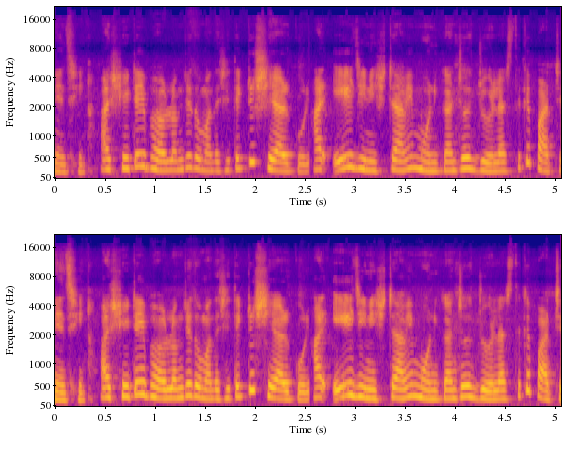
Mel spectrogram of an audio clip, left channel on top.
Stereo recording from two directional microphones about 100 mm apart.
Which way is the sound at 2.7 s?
55° right (ahead or behind).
